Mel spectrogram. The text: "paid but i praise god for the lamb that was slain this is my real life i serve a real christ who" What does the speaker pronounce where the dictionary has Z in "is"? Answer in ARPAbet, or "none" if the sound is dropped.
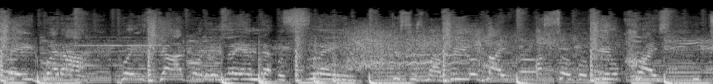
Z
